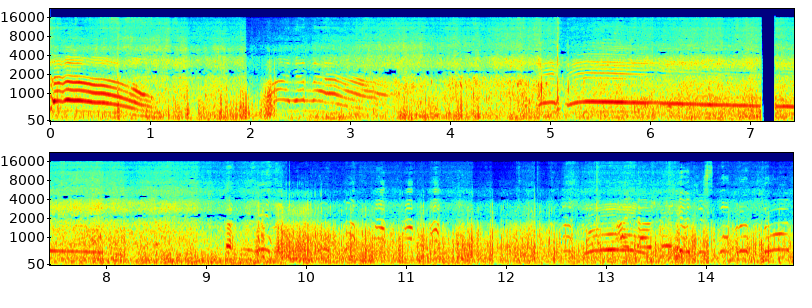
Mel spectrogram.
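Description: Wicker basket toboggan sliding fast down an asphalt street: a steady rushing of its wooden runners on the road mixed with wind on the microphone. Over it come the riders' excited calls, one long falling whoop near the middle.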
